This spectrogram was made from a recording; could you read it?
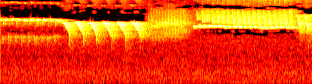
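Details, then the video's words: Timbrado canary song: a series of five or six rapid, downward-sweeping chirps, then a long, bright rolling trill at high pitch. "اسطوانة تغريد كناري التمبرادو"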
